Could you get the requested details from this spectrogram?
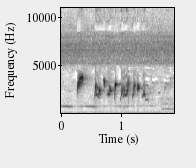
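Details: Red-whiskered bulbul in a Vietnamese singing competition, delivering a quick burst of about ten clear, whistled, chirpy notes within a second, over a steady high hiss and faint low hum.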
